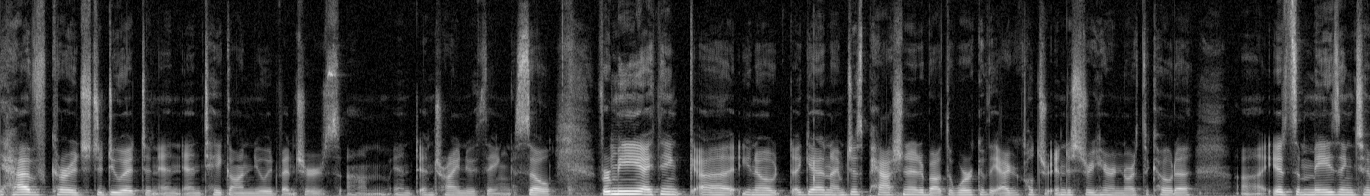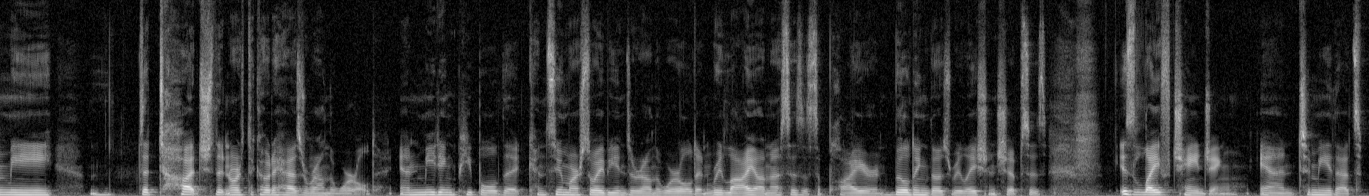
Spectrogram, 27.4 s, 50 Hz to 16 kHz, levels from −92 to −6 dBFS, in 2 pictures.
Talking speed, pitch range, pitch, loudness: 180 wpm, 165-195 Hz, 180 Hz, -24 LUFS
